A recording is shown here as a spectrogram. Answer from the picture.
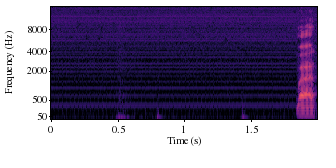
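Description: Low, steady electrical hum in the recording, several fixed tones with no change, with a few faint ticks. A man's voice starts just before the end.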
